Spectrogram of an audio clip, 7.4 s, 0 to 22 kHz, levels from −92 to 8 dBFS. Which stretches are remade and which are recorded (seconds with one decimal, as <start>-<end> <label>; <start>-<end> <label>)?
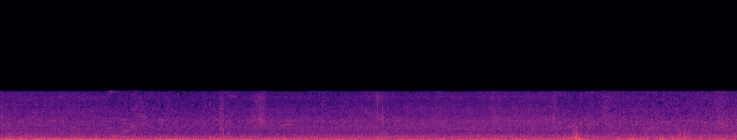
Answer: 0.0-1.2 remade; 1.2-2.5 recorded; 2.5-3.1 remade; 3.1-3.5 recorded; 3.5-5.5 remade; 5.5-7.4 recorded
